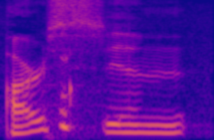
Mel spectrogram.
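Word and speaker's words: Arciniega: Help me with this name. Is it Arcienega? – I always just say Arcienega, but I'm not 100% on how that would be pronounced. – It's Arcieniega. So Arcieniega. Arcieniega. Arcieniega.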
